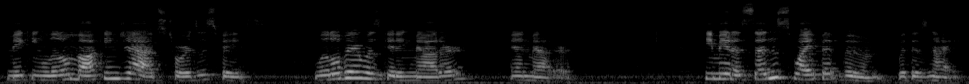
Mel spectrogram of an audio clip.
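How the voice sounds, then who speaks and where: A woman narrating a children's book expressively, with deliberate, dramatic phrasing. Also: mid-range voice, poor audio. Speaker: read-aloud storyteller.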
